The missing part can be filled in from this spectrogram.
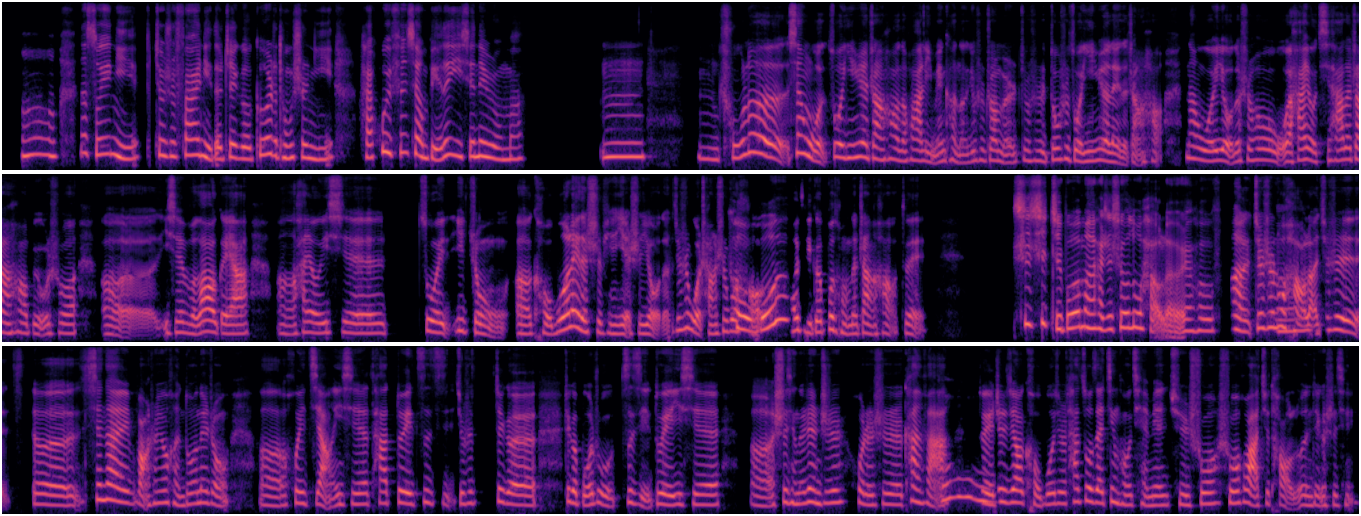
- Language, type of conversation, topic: Chinese, podcast, 你怎么让观众对作品产生共鸣?
- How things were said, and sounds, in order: surprised: "口播？"; other background noise; other noise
